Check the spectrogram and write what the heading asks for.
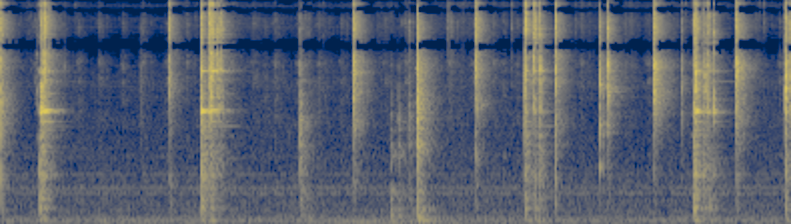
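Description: A dark chocolate bar being snapped into squares by hand and the pieces dropped into an empty stainless steel saucepan: an irregular string of sharp cracks and clinks against the metal, a couple of them with a short ring from the pan.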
